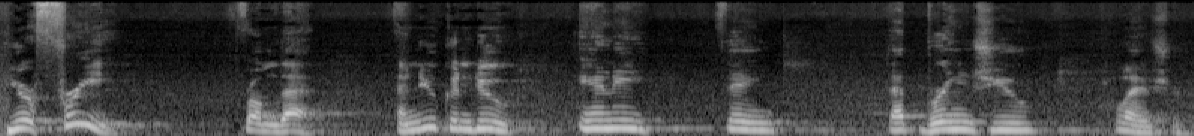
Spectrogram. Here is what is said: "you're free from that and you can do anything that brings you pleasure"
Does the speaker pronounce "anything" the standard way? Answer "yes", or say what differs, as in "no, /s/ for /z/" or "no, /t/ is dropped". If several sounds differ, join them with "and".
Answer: yes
